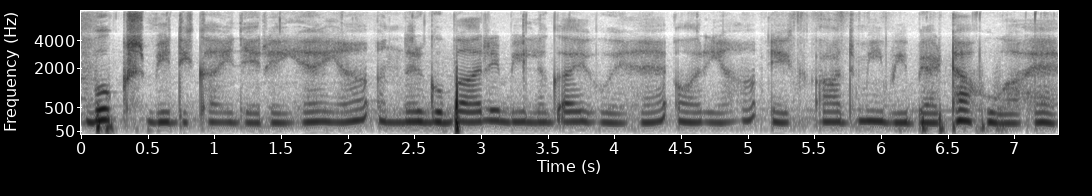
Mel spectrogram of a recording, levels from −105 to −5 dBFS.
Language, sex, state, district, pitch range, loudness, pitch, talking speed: Hindi, male, Himachal Pradesh, Shimla, 195-210 Hz, -28 LUFS, 200 Hz, 170 wpm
